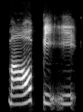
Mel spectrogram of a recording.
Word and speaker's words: 毛笔: It's 毛笔, 毛笔.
